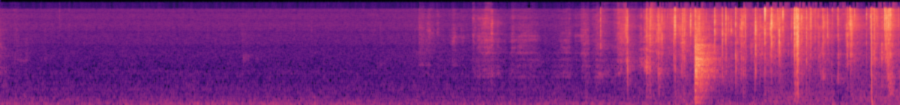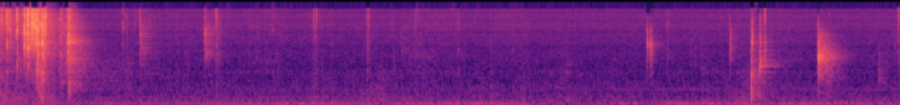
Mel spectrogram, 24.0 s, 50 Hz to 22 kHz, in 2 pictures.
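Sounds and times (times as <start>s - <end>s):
thin packaging crinkling and tearing: 7.7s - 13.9s.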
